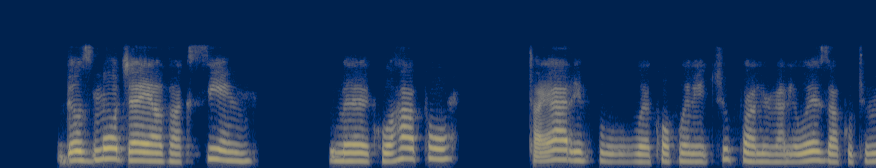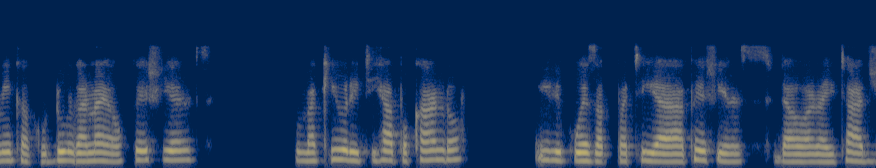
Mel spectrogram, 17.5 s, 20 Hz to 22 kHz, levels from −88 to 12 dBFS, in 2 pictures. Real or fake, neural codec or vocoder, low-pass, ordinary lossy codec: fake; codec, 16 kHz, 1.1 kbps, Voila-Tokenizer; 7.2 kHz; Opus, 24 kbps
